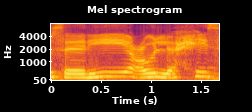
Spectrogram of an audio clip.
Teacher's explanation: را باریک ہے، را کے نیچے زیر ہے تو را باریک پڑھی جائے گی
